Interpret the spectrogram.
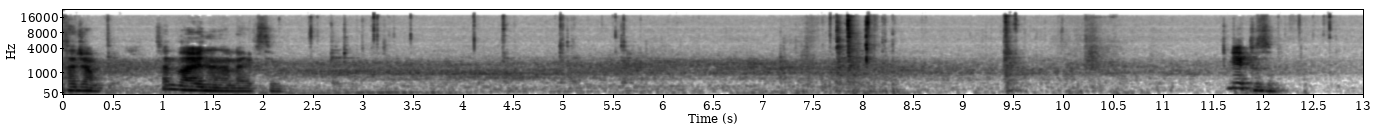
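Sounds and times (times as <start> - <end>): budgie pecking clicks: 2.3 - 6.0.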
